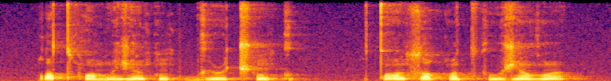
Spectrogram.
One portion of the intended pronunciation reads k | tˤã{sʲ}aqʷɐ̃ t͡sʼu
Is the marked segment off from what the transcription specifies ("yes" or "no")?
yes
